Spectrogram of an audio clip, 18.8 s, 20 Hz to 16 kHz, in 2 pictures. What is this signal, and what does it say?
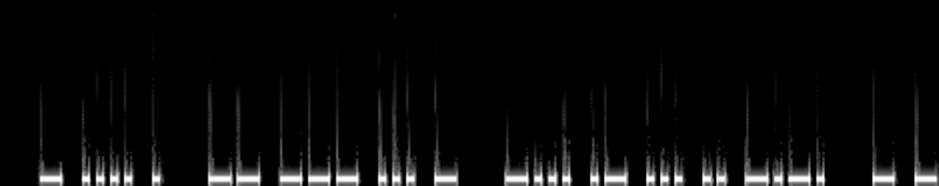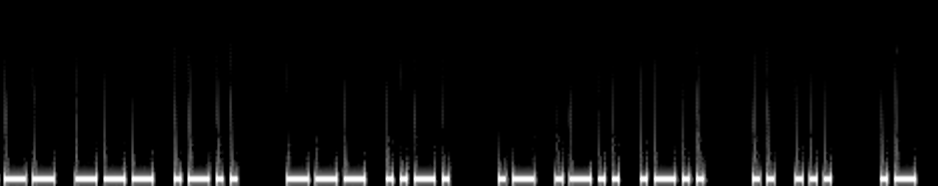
Morse code, heard as a keyed tone, about 17 wpm, 700 Hz. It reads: THE MOST BASIC TOOL OF ALL IS A
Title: Sentences from Top 1000 Words - Review Part 6 - 17wpm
